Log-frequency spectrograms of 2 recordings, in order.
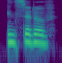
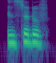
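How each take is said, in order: No difference in how they are said.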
